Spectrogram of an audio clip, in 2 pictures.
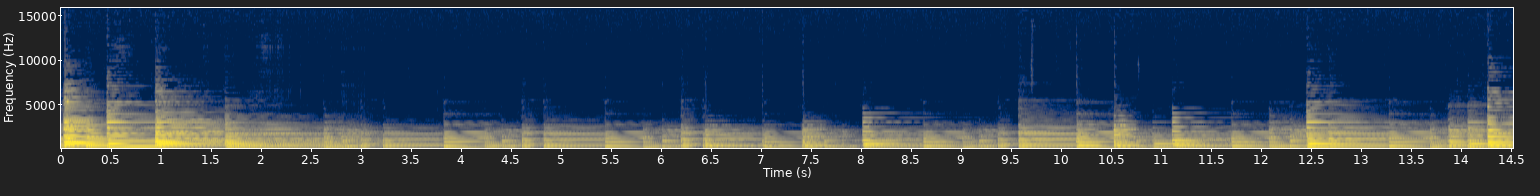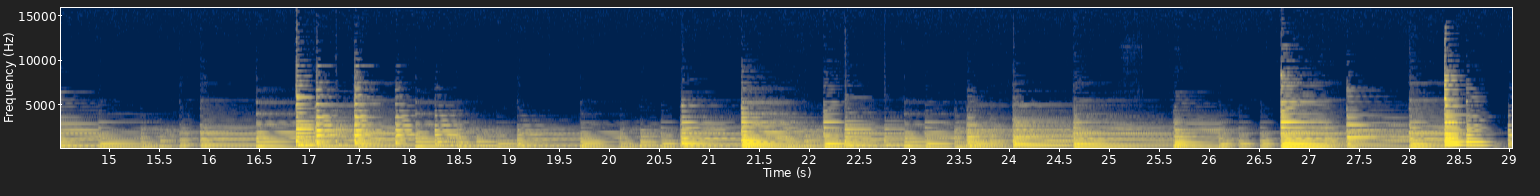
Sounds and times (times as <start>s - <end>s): Music: 0.0s - 29.0s.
